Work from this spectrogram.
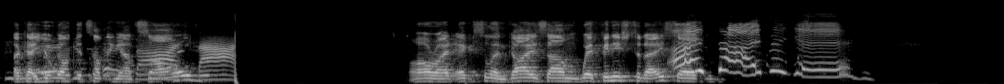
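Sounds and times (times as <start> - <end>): voice speaking: 6.7 - 7.3.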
